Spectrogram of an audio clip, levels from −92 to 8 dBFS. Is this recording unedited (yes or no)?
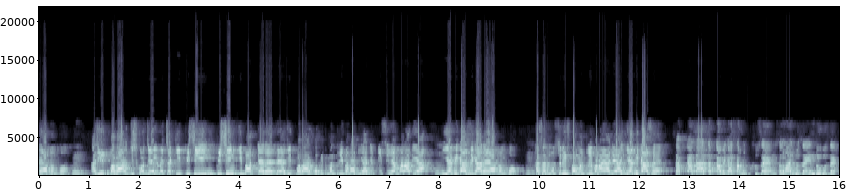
yes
